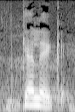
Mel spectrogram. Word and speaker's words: Kalak: Kalek. – Kalek is the right way. Yeah. Written Kalak, but pronounced Kalek.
